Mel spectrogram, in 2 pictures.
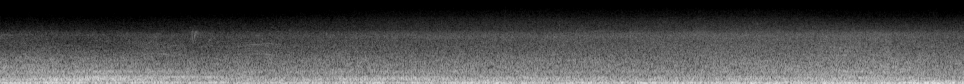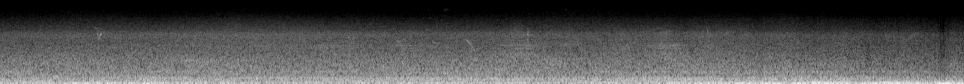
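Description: Steady low jet rumble from a Boeing 747-8F freighter's four GEnx engines taking off, growing louder near the end, with wind buffeting the microphone.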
